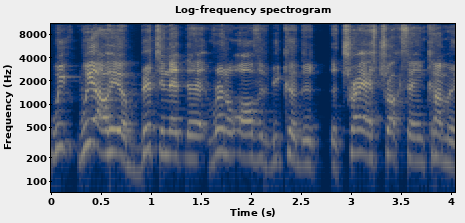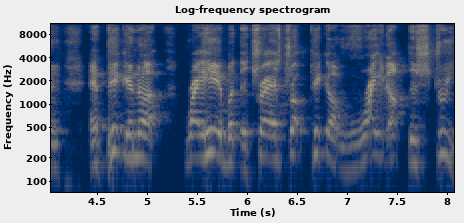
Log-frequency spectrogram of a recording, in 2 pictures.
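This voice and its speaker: A man speaks at a moderate pace in a raised, projected voice, his pitch high for a man with ordinary variation and his tone bright and sharp. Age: 40s. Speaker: podcast host. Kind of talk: heated debate. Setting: live stream. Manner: animated.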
